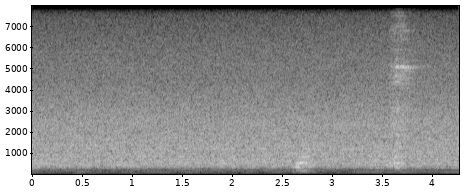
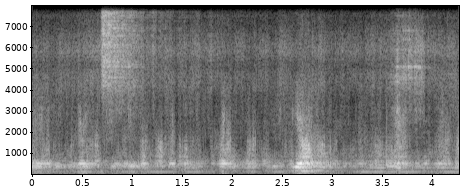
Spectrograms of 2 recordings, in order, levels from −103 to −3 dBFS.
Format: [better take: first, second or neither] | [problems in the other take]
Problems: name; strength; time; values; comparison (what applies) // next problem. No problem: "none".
first | noise reduction (neural separator model SepFormer DNS4)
